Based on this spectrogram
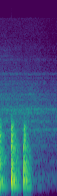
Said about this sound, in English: I don't know what that knock was for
